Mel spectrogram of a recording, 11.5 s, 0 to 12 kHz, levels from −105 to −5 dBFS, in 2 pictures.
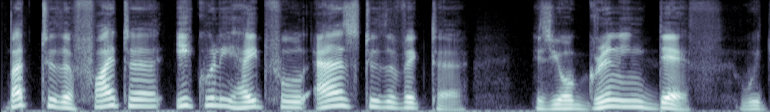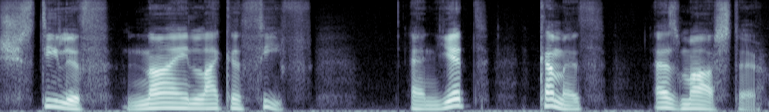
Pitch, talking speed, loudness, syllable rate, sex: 145 Hz, 125 wpm, -20 LUFS, 3.8 syllables/s, male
